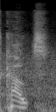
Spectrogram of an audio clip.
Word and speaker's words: Coates: His granddad was English. It's Coates.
